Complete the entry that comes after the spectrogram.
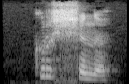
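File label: "кырссьыны", Komi-Zyrian, female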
